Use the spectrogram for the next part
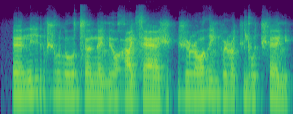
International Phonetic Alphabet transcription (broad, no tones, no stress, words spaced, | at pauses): ɛ nir ʒulo d͡zœnɛlʲɔ ɣɑlʲzæʒ | ʒɵɭɔ ðilʲβɵɭɔt͡ʃjo t͡ʃʰɛlʲ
